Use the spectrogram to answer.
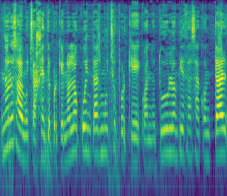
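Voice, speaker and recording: A woman speaks in a plain, everyday voice at a moderate pace. Her pitch varies in an ordinary way. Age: 60s. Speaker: novelist. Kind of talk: interview.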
